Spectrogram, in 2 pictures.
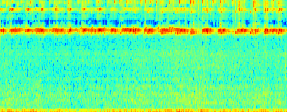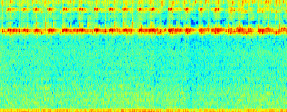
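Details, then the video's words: Chirping crickets produce a sustained high, rapidly pulsing trill that barely varies for the whole stretch, with softer higher ringing above and a low rumbling background beneath. "Relaksasi Suara Jangkrik Penghantar tidur || Nature Sound of Crickets"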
